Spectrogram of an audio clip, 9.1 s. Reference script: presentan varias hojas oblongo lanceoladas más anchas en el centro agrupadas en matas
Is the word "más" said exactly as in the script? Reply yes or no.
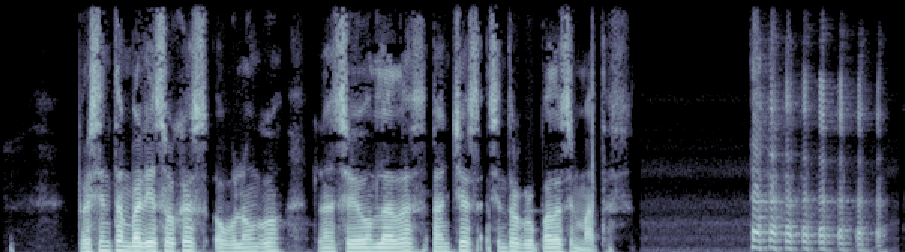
no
